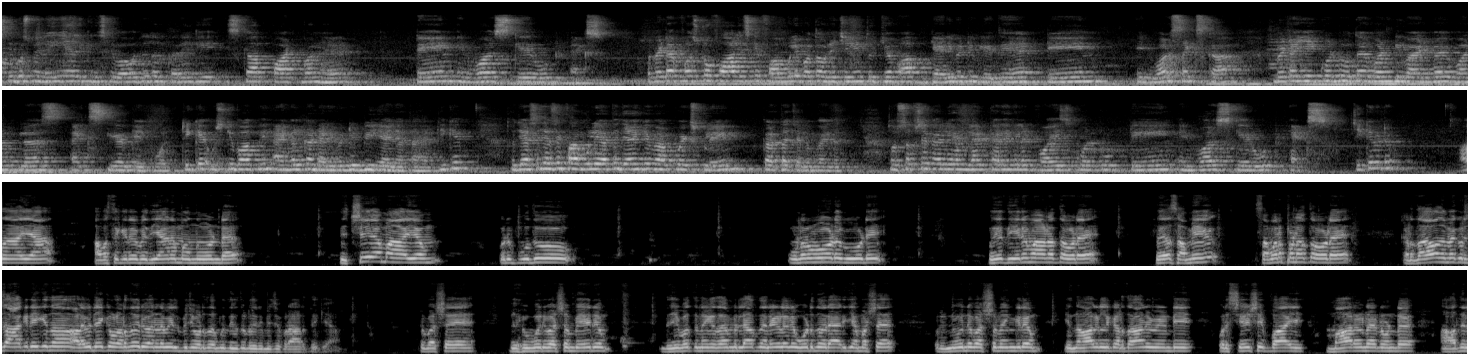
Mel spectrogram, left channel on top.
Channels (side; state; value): both; different; correlation 0.00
